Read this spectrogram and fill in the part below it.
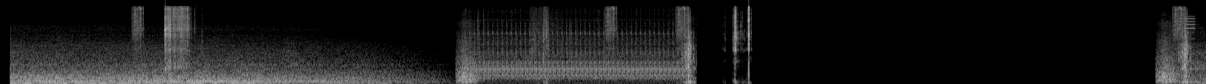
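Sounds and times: low rumble: 0.1s - 4.6s
mechanical whirring hum: 0.1s - 7.0s.

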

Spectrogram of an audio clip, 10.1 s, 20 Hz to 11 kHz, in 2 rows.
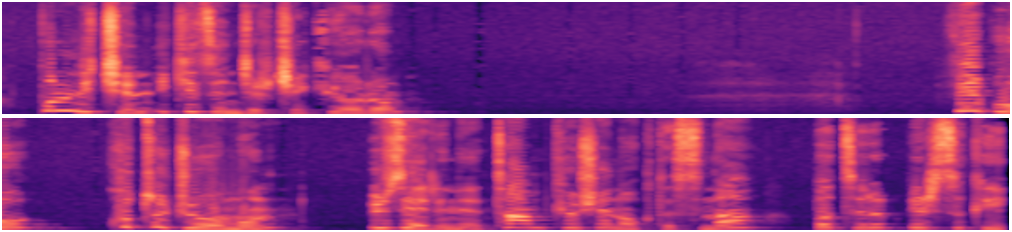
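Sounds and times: faint soft hiss: 0.0s - 10.0s.

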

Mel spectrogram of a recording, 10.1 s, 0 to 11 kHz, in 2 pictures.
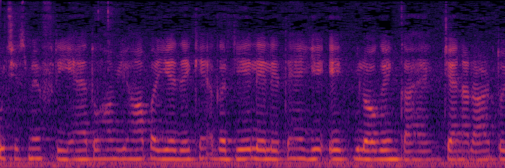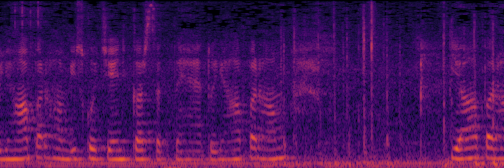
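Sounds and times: woman speaking: 0.0s - 8.1s, 9.5s - 10.0s.

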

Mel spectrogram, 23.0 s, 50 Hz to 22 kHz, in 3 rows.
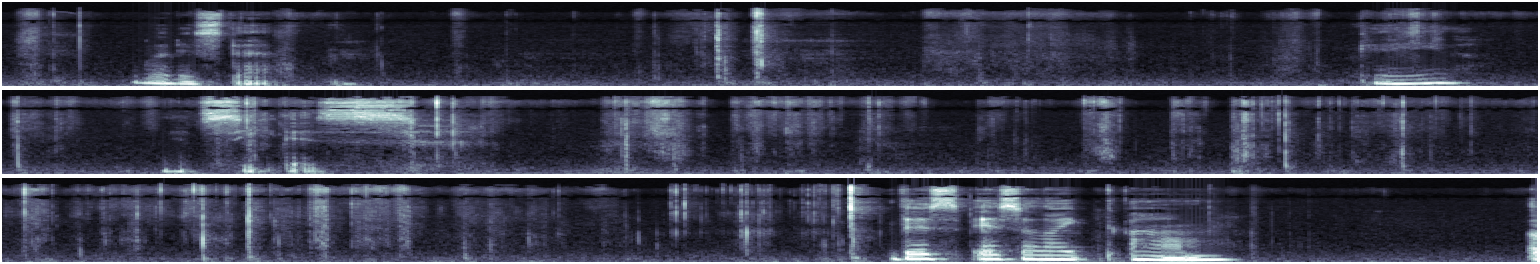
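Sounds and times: tissue paper crinkling and tearing: 8.7s - 19.8s.

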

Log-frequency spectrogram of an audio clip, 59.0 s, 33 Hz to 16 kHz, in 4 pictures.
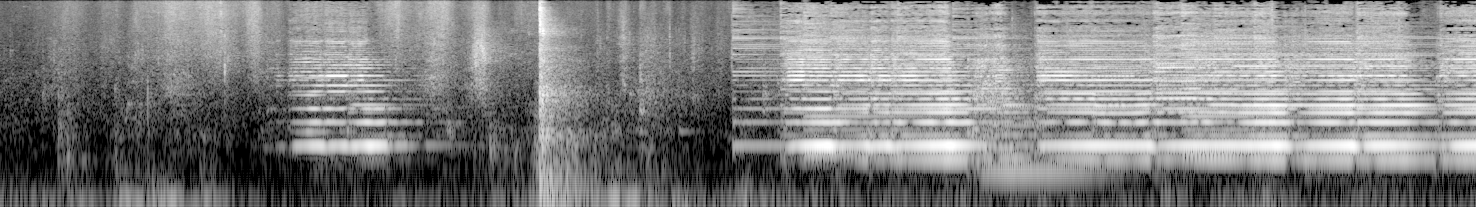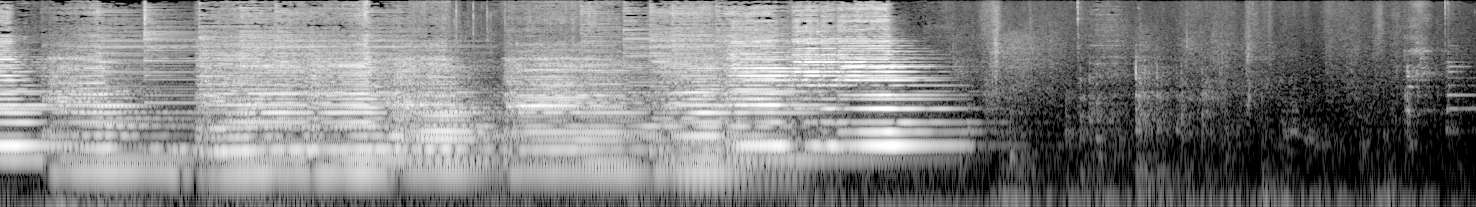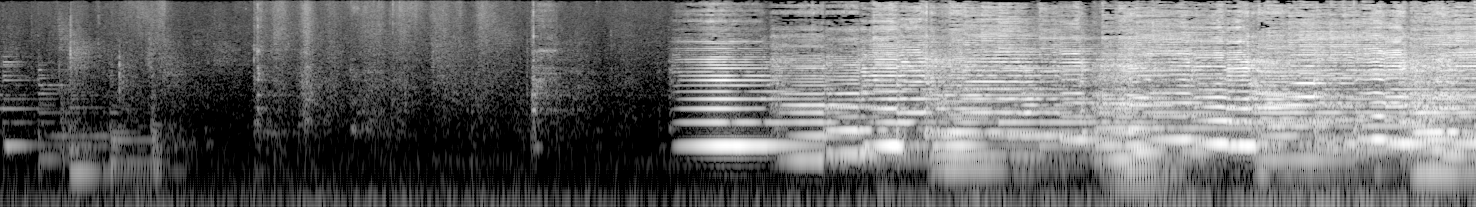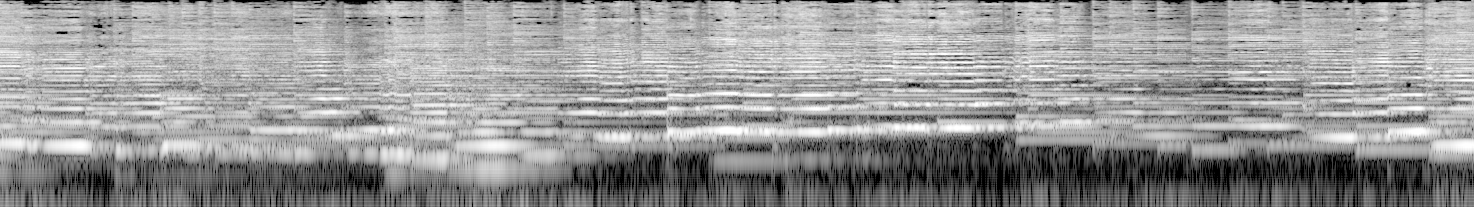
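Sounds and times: bowed cello notes: 2.5s - 4.9s, 7.3s - 25.1s, 36.2s - 59.0s
knock: 5.4s - 6.3s.

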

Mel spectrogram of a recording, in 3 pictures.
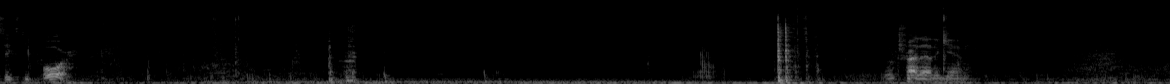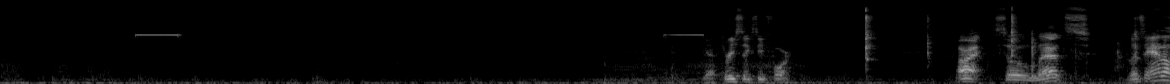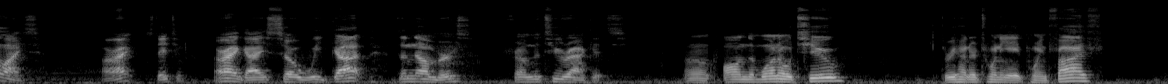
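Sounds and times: steady low hum: 0.0s - 35.0s
short electronic beep: 18.3s - 18.8s
man speaking: 21.3s - 31.9s, 32.7s - 34.5s.

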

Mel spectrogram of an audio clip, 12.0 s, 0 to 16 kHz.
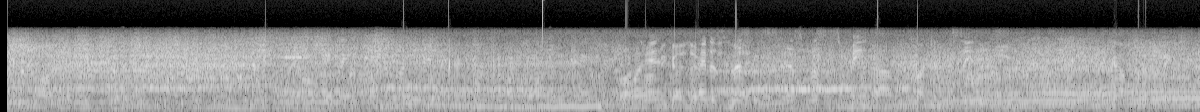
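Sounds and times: car engine at high revs: 0.1s - 12.0s
spectators talking: 0.1s - 12.0s.

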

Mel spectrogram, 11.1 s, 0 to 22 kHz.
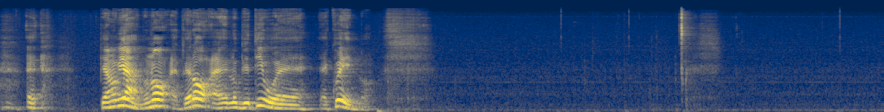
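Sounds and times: short hiss: 8.5s - 9.1s.

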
